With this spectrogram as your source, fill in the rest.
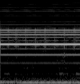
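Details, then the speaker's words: Arduino-based student-project IV infusion alarm on real hardware: as the fluid reading reaches 100 and falls toward 82, the red LED lights and the buzzer sounds a steady, unbroken tone, meaning the fluid is nearly empty. "Apakah ya alarm merah menyala dan buzzer menyala terus, bunyi terus?"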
